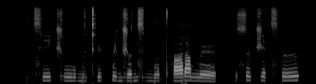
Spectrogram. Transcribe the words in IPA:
t͡sʰ i t͡ʃ ø ŋ͡m u b e kʰ y k͡p y d͡ʒ o d͡z i ɡ͡b o pʰ ɑ ɾ ɑ m ø | s u t͡ʃ e t͡sʰ ɯ

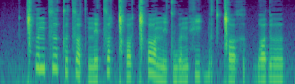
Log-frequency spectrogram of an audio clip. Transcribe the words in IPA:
ǀʰ ʊ˦ n t͡s ʊ˦ t̪ ʊ˦ t͡s ɔ˨ t͡s n e˨˦ t͡s ɔ˦ ǀʰ ɔ˧ ǀʰ ɔ˦˨ n i˨ t w ʊ˨˦ n x i˦ ɡ͡b ʊ˦ t ǀ ɔ˧ x ʊ˧ k ɡ͡b ɔ˦ ɗ ʊ˦

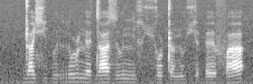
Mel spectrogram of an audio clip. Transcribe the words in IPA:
ɖ a ɕ i ʔ ɯ r u ɭ n ɛ d a z ɯ n i x ç o ʈ ʌ n u ç ɛ ʔ ɛ f a

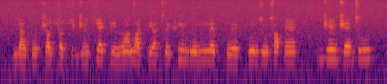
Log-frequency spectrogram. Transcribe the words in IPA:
j a˩ xʷ ã˩ t͡ʃ ɒ˨˦ ç ɒ˩ ç ə˩ d͡ʒ ə̃˨˦ ç ɛ˦ pʲ ə˩ lː ə̃˨˦ dˤ ɛ˩ pʲ ɒ˨˦ t͡s ə̃˨˦ fʲ ũ˦ r ũ˨˦ mː ɛ˦ kʷʰ ɛ̃˩ | ũ˦ d͡z ũ˨˦ s ɒ˦ ʔ ɛ̃˦ | d͡ʒ ɛ̃˦ d͡ʒ ɛ˨˦ d͡z u˦

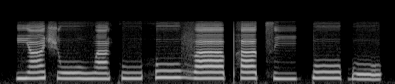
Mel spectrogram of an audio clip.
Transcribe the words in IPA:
j ã˨˦ ʃ oː˨ w ã˨ k uː˨ h oː˦ v aː˦ pʰ a˦ t͡s iː˨ k͡p oː˦ ɓ o˨

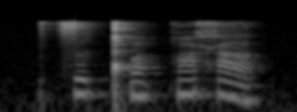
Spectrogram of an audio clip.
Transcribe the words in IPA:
t͡s ə ǃʼ õ q ə̃ ħ a

